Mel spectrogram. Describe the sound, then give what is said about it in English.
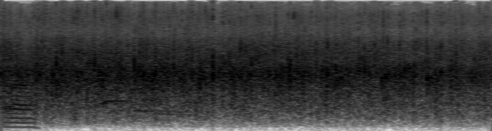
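A church audience applauds the tech team during a service, with steady, dense clapping that holds at an even, fairly quiet level throughout. “would you give it up for our tech team?”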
